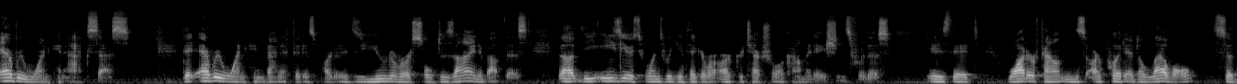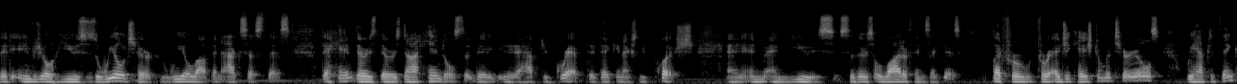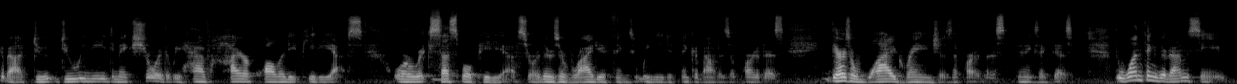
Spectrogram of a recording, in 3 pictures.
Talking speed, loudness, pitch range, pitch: 230 wpm, -31 LUFS, 115-130 Hz, 120 Hz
